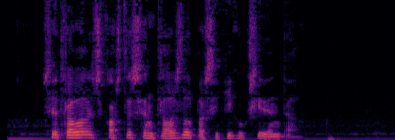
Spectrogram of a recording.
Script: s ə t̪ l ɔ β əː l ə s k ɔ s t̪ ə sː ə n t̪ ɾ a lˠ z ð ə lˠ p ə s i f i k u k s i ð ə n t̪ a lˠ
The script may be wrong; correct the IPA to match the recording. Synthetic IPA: s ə t̪ ɾ ɔ β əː l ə s k ɔ s t̪ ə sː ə n t̪ ɾ a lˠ z ð ə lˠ p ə s i f i k u k s i ð ə n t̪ a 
